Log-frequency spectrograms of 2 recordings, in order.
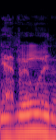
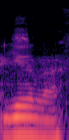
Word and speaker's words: Yelan: Pronounce it Yelan, not Yelan.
